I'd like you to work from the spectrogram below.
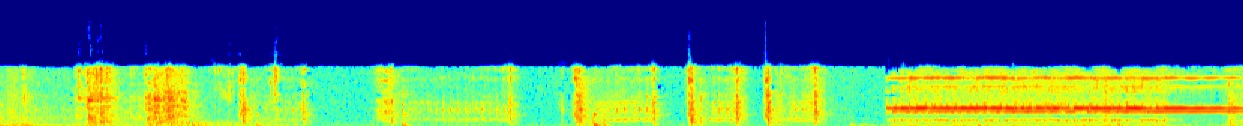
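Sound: telephone ringing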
